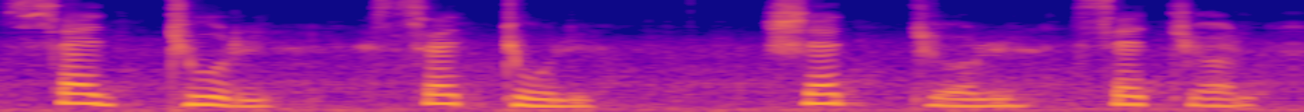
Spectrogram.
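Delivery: Indian "schedule" without the k, like "shed-yool"; Indian accent. Shown as a demonstration. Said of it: "For the Indian".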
